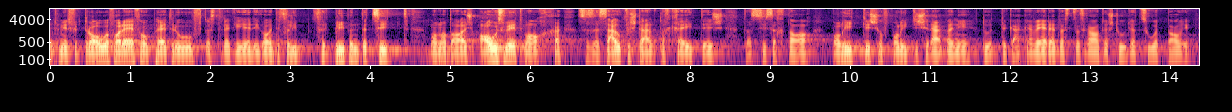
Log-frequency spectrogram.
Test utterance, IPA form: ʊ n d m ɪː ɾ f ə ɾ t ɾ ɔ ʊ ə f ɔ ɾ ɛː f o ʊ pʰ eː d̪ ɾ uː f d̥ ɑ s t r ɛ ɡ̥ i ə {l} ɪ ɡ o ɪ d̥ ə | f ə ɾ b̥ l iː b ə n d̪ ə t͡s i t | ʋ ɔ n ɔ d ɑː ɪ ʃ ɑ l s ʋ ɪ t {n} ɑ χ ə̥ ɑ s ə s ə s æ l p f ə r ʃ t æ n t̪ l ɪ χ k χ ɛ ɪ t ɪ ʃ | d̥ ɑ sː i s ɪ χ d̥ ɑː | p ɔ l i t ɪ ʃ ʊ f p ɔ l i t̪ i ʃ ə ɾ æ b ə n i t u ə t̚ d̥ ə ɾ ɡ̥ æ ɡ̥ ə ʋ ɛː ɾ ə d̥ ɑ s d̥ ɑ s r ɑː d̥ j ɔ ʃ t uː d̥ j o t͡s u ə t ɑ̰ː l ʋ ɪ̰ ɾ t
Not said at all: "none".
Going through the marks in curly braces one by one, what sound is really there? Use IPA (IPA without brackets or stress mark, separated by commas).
ɾ, m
